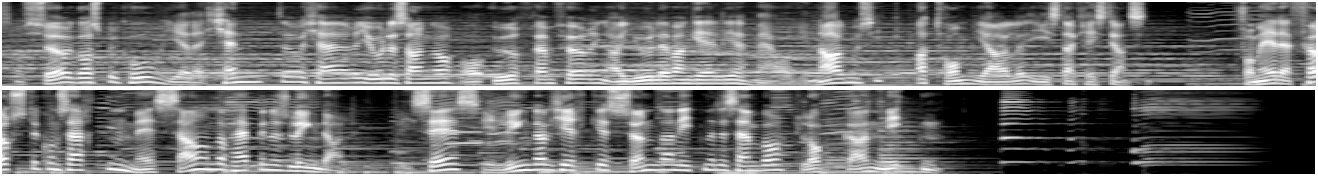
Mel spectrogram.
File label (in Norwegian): Reklame julekonsert; Lyngal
